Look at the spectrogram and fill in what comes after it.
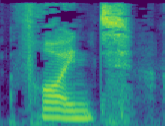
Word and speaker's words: Freund: No, actually, it's German, and it's pronounced Freund.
